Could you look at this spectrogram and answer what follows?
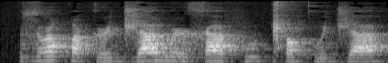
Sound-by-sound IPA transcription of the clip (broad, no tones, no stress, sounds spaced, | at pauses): z o qʷ ɪ k ə˞ d͡ʒ a w ə˞ x a f u ǁʰ ɔ kʷʼ ə˞ t͡ʃ a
